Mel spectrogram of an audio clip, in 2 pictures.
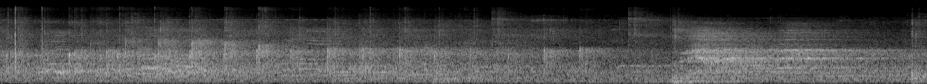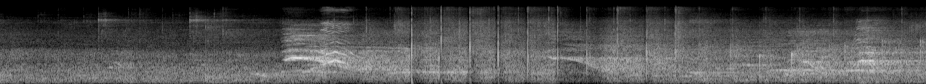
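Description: Ping-pong balls click on paddles and tables in a large echoing hall.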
